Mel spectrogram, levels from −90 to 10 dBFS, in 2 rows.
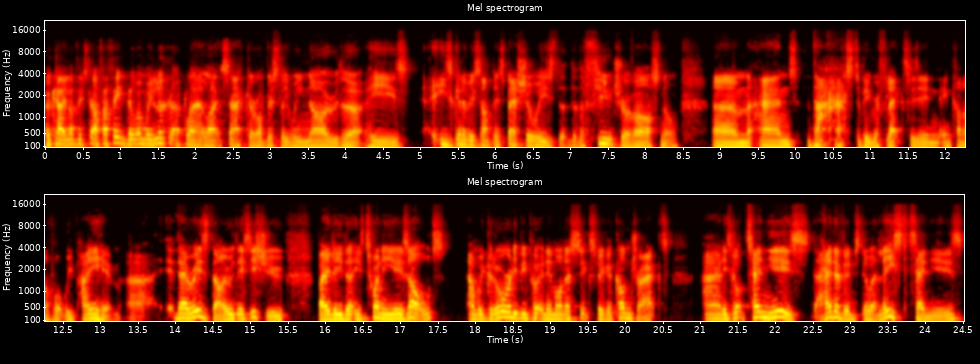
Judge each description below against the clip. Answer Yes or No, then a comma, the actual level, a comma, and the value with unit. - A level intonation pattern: No, average, 4.3 semitones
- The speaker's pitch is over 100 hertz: Yes, low, 135 Hz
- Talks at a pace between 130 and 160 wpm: No, average, 200 wpm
